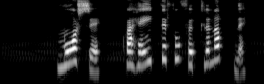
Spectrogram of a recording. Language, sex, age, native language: Icelandic, female, 40-49, Icelandic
